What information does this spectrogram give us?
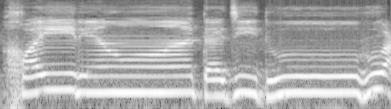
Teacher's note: ये वाव मद्दा है, हा को लंबा नहीं करेंगे, हा पे पेश है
